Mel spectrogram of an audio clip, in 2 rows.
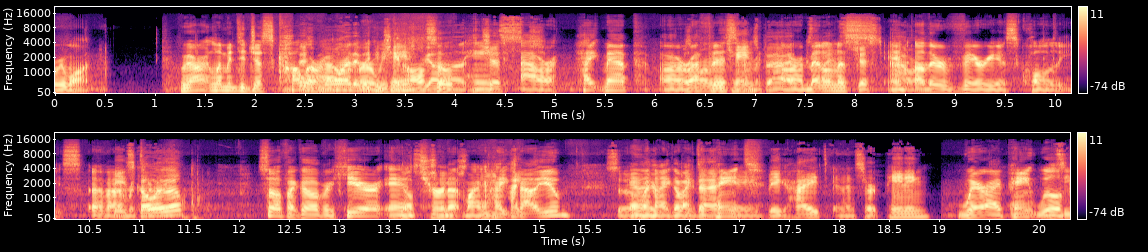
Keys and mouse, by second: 0.0 middle click, 1.9 right click.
